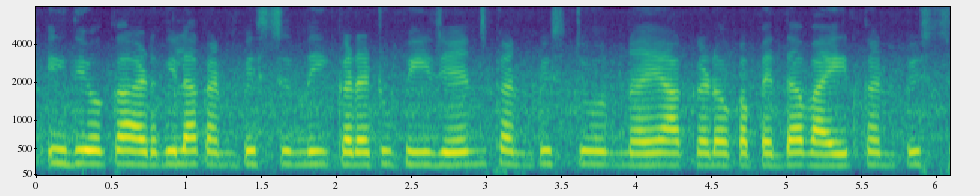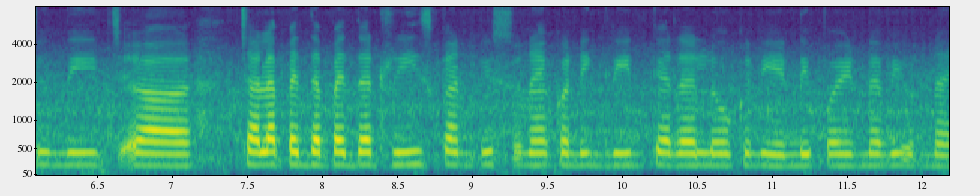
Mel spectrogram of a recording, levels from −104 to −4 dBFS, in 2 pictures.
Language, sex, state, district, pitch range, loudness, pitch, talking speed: Telugu, female, Andhra Pradesh, Anantapur, 210-225 Hz, -17 LUFS, 220 Hz, 130 wpm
